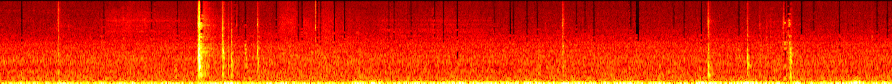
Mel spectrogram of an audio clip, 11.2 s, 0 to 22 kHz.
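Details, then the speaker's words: Technics SL-B30 belt-drive turntable, bottom refitted: sparse uneven light ticks over a low steady hum while the platter turns; the tone arm automatic-return mechanism is still bound up, cause not yet found. "right so that's still kind of that's still bound up there so let's see if we can figure out what's going on with that"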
